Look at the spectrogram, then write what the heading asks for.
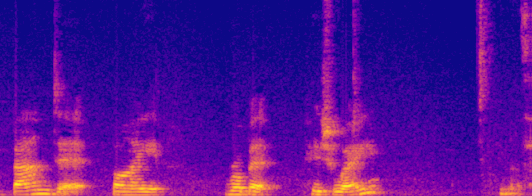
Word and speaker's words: Piguet: and this fragrance is called Bandit by Robert pidgeway and that's how you say it so this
